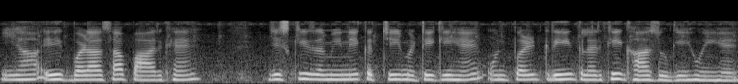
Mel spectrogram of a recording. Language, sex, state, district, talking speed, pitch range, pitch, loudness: Hindi, female, Uttar Pradesh, Lucknow, 170 wpm, 215-230 Hz, 220 Hz, -15 LUFS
